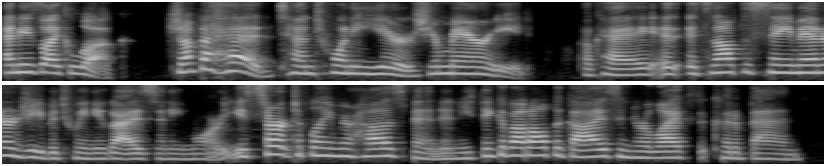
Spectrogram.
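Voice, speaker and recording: A woman's voice: mid-range voice, animated, brisk, a bit bright. A woman hosting a podcast, retelling a film in an enthusiastic, emphatic, casual way and voicing quotes as she goes. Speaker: podcast host.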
